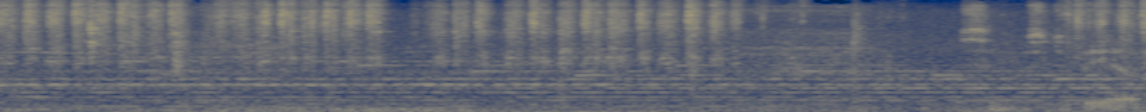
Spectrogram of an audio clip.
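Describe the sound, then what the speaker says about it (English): Close, rhythmic scrubbing strokes on a quad bike to clear dog mess, a continuous brisk rubbing with faint background noise. "So I can give this a quick scrub."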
